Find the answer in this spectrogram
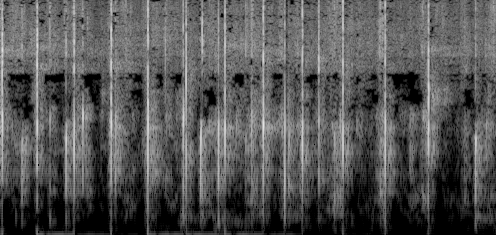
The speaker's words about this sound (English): Where's Pastor Hatch? He's here. Please give Pastor Hatch a huge round of applause.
